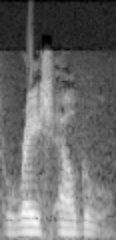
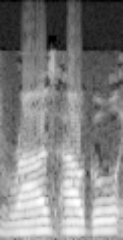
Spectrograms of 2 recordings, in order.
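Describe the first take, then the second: First: The name is said differently from its spelling. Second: The name is read as it is spelled. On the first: "it's pronounced" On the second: "it shows as"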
